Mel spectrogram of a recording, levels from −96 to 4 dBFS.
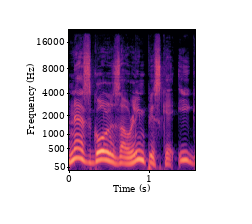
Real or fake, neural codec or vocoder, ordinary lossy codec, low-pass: real; none; none; 19.8 kHz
